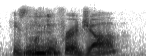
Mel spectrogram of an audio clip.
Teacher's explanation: Now, I'm going to have a rising intonation at the end.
